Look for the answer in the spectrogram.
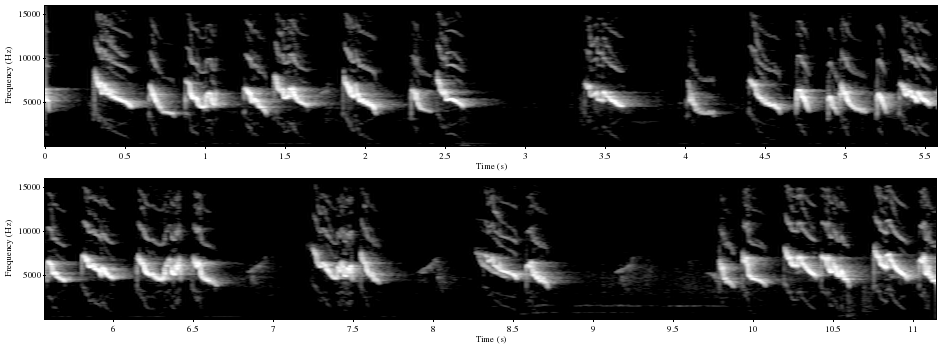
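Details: Oriental white-eye singing in buxtomi ngalas style, meant to make other kept white-eyes sing quickly; long rapid sequences of high, thin, falling notes interrupted by a few short silences.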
